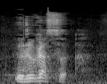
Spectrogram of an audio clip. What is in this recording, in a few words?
"urugasu", minamiyamagata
